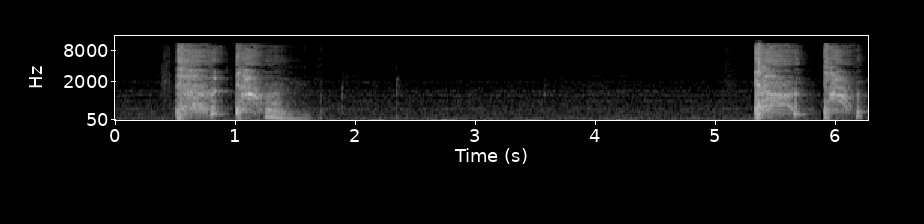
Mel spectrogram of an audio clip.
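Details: Two pairs of loud, harsh adult coughs separated by a few seconds of quiet, recorded in spring with everything blooming; plain repeated cough.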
